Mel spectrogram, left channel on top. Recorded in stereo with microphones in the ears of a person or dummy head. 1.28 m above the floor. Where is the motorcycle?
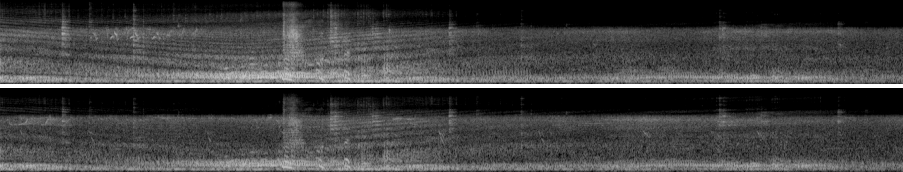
25° left (ahead or behind); by 9.0 s centre (ahead or behind).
